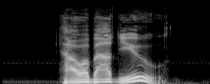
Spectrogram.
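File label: how about you, English, female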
